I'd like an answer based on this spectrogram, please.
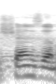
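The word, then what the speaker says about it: Shenzhen: şehri var Eee Çin'in Hatta okunuşu İngilizce olarak baktığımda şenzen okumam gerekiyor Ama onların kendi Eee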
